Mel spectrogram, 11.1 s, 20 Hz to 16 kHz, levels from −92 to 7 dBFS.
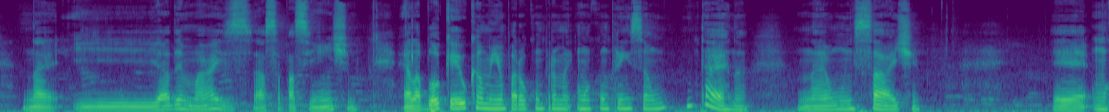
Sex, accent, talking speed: male, Brazilian, 85 wpm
